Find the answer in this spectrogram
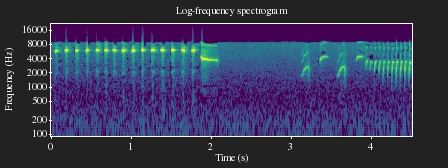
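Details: Canary song used as a tutor recording for young birds: a quick series of high piping notes, a downward slide, a short pause, a few upswept chirps, then a rapid rolling trill.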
